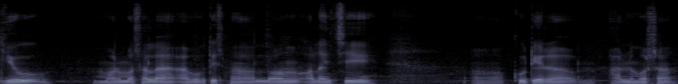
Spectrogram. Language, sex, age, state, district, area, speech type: Nepali, male, 45-60, West Bengal, Darjeeling, rural, spontaneous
